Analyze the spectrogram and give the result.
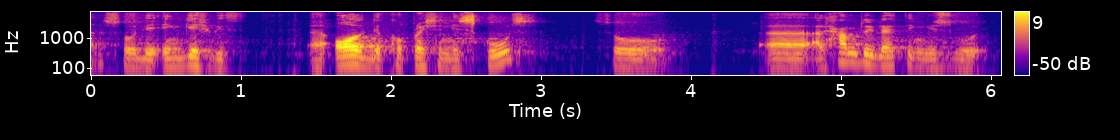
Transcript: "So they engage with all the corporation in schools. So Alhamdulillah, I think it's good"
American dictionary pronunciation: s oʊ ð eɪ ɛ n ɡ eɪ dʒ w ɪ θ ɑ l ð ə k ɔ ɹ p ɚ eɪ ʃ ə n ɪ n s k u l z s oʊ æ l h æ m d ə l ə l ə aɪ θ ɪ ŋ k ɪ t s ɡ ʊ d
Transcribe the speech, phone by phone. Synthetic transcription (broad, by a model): s oʊ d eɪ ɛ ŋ ɡ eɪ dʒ w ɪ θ ɑ l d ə k ɔ p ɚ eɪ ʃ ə n ɪ n s k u l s s oʊ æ l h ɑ m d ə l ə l aɪ t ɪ ŋ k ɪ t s ɡ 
